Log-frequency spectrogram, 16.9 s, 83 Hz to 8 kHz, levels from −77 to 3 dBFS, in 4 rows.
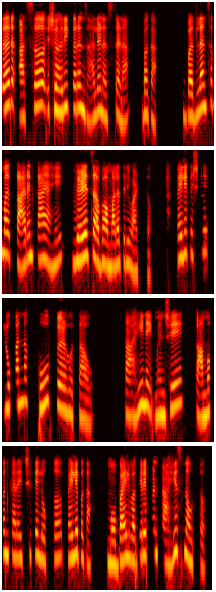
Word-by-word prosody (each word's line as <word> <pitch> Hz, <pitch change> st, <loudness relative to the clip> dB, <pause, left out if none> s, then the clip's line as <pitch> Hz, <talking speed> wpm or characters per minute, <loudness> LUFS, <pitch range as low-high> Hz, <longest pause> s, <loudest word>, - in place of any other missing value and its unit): जर 295 Hz, +5 st, +7 dB, 0.2 s
असं 285 Hz, +6 st, +3 dB
शहरीकरण 275 Hz, +1 st, +2 dB
झालं 210 Hz, +5 st, -2 dB
नसतंना, 205 Hz, -3 st, -2 dB, 0.3 s
बघा 225 Hz, -2 st, -4 dB, 0.6 s
बदलांचं 270 Hz, +8 st, +2 dB
म 300 Hz, -, +5 dB, 0.2 s
कारण 255 Hz, +8 st, +4 dB
काय 255 Hz, 0 st, +3 dB
आहे? 220 Hz, +3 st, -4 dB, 0.3 s
वेळेचा 270 Hz, +2 st, +8 dB
अभाव, 225 Hz, -2 st, +3 dB
मला 200 Hz, +2 st, +1 dB
तरी 230 Hz, -1 st, -6 dB
वाटतं. 170 Hz, -3 st, -9 dB, 0.5 s
पहिले 265 Hz, +4 st, +5 dB
कशे 310 Hz, +2 st, -6 dB, 0.2 s
लोकांना 280 Hz, +5 st, -2 dB, 0.2 s
खूप 280 Hz, +6 st, -2 dB
वेळ 250 Hz, -3 st, +3 dB
होता 190 Hz, -4 st, -6 dB
ओ, 155 Hz, -, -11 dB, 0.7 s
काही 200 Hz, +6 st, -1 dB
नाही 265 Hz, -5 st, +1 dB
म्हणजे 235 Hz, +9 st, 0 dB, 0.3 s
काम 190 Hz, +4 st, +1 dB
पण 265 Hz, -1 st, -2 dB
करायची 235 Hz, +1 st, -5 dB
ते 255 Hz, -2 st, +1 dB
लोकं. 230 Hz, +2 st, -7 dB
पहिले 240 Hz, +4 st, +5 dB
बघा 235 Hz, -6 st, -6 dB, 0.4 s
मोबाईल 215 Hz, +5 st, +2 dB
वगैरे 240 Hz, +5 st, +1 dB
पण 275 Hz, -, -3 dB
काहीच 205 Hz, +8 st, +1 dB
नव्हतं. 200 Hz, -7 st, -4 dB
240 Hz, 135 wpm, -24 LUFS, 210-270 Hz, 0.7 s, वेळेचा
